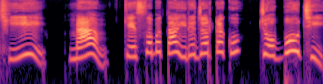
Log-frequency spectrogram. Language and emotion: Odia, disgusted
